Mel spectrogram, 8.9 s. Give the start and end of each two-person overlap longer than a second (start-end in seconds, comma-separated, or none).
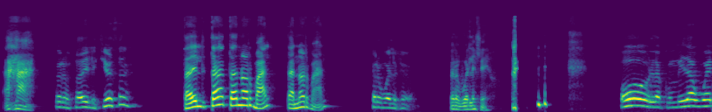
none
